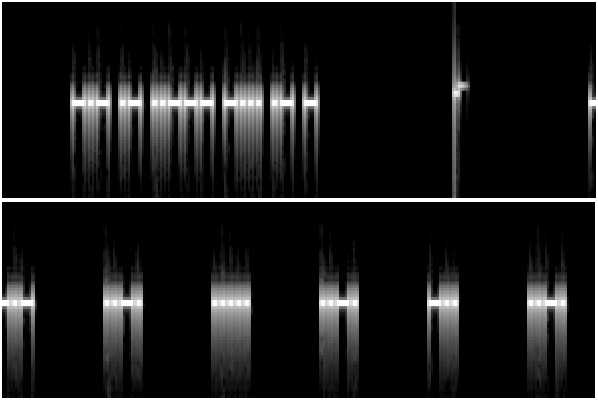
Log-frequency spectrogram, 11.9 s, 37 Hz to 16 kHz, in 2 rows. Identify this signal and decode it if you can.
Morse code, heard as a keyed tone, about 30 wpm, spaced as for 15 wpm, 700 Hz. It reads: KA2BAT KF5FDF
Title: USA Call Signs - 6 Characters - 6x Character Spacing - 30wpm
